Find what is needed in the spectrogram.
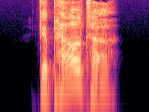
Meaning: inflection of geperlt: 1. strong/mixed nominative masculine singular 2. strong genitive/dative feminine singular 3. strong genitive plural
- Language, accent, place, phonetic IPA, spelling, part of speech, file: German, Germany, Berlin, [ɡəˈpɛʁltɐ], geperlter, adjective, De-geperlter.ogg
